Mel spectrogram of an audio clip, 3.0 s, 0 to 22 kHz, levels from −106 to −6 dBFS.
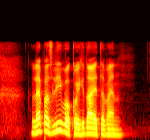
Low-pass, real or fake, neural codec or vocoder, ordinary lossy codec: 7.2 kHz; real; none; none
